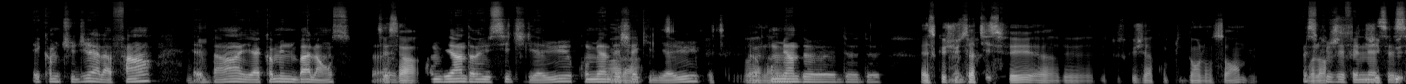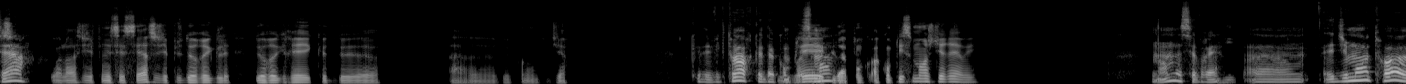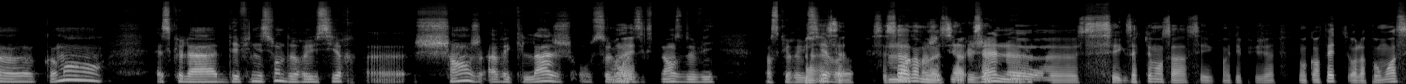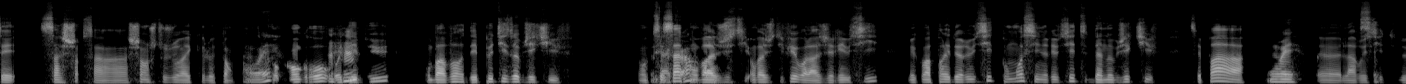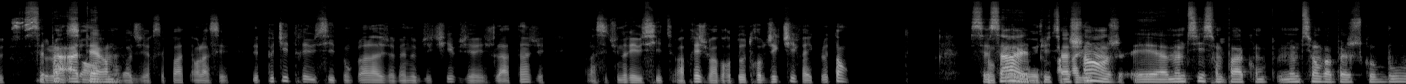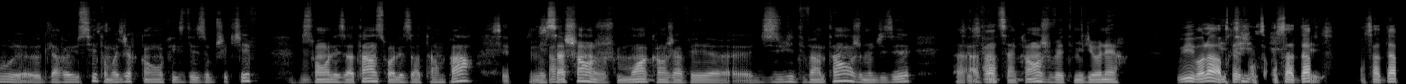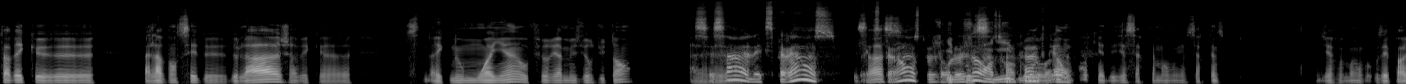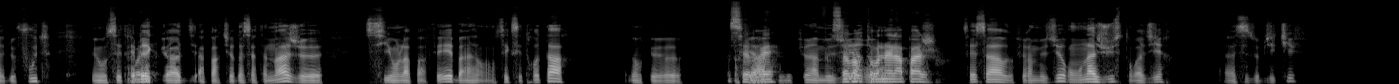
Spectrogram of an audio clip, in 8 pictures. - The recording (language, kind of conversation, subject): French, unstructured, Qu’est-ce que réussir signifie pour toi ?
- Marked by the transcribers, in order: tapping; other background noise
